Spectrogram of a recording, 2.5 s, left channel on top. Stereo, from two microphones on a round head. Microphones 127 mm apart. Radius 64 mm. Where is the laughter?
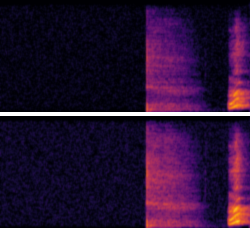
25° right (ahead or behind), 0.7 m.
